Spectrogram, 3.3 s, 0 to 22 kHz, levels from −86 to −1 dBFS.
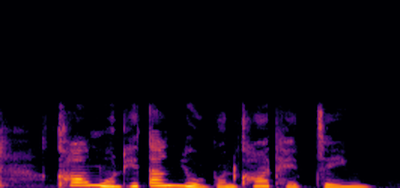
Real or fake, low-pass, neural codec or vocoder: fake; 9.9 kHz; codec, 16 kHz in and 24 kHz out, 2.2 kbps, FireRedTTS-2 codec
